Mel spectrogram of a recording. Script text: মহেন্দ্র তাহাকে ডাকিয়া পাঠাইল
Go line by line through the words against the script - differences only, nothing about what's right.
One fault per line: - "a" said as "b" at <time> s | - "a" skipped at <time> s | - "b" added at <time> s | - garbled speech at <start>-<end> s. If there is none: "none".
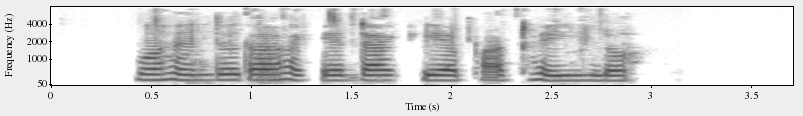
none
